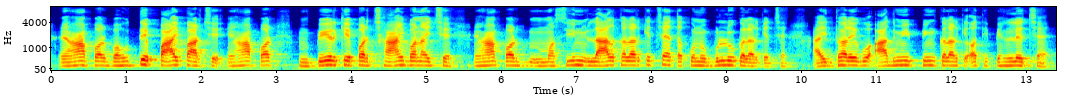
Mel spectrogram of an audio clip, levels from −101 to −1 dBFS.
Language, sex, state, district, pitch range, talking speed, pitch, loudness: Maithili, male, Bihar, Samastipur, 140-160 Hz, 165 wpm, 150 Hz, -18 LUFS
